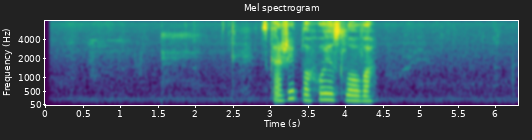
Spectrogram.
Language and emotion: Russian, neutral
